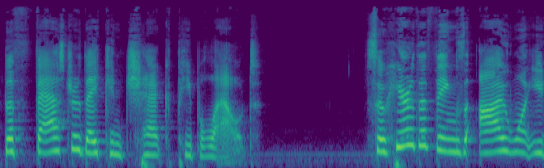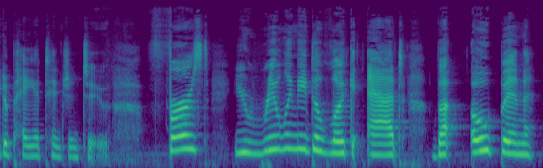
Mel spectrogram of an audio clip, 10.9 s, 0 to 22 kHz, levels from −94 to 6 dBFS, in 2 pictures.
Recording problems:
none

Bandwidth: 18.5 kHz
